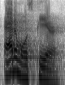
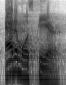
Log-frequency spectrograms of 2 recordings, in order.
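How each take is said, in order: The two takes are said the same way.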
